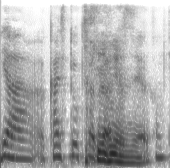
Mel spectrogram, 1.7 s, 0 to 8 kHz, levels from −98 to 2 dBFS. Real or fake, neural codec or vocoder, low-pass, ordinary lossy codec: fake; codec, 16 kHz, 2 kbps, X-Codec, WavLM features, trained on Multilingual LibriSpeech; 7.2 kHz; none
